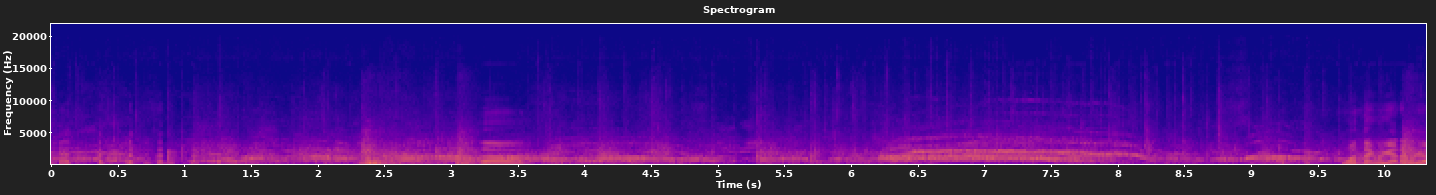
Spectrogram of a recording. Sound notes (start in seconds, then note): 0.0 Tony chuckling; 5.8 crowd chanting and clapping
